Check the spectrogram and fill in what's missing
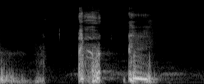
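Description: Two sharp, loud coughs from a person with a cold and sore throat, about half a second apart, each a short harsh burst, with quieter throat sounds before and near silence between them, at night.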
